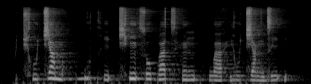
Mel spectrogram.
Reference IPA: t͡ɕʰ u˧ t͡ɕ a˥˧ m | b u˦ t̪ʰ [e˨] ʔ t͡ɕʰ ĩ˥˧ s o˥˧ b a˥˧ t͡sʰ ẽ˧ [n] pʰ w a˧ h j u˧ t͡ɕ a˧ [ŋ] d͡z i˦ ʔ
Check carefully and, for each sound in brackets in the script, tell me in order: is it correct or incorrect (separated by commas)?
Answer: incorrect, incorrect, correct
